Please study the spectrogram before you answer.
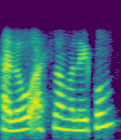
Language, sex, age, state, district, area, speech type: Kashmiri, female, 30-45, Jammu and Kashmir, Budgam, rural, conversation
